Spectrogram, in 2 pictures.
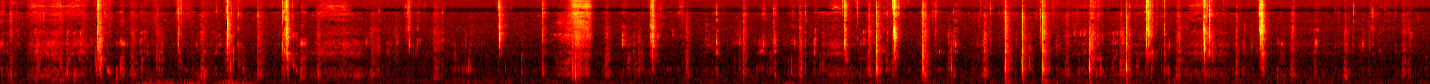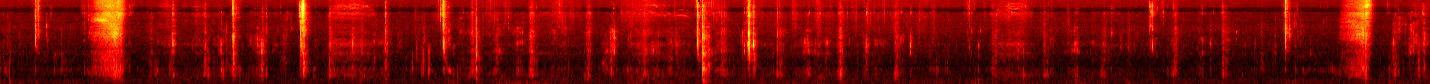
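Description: Close-up chewing of ripe mulberries (oddi), with many small irregular clicks from the mouth throughout. A few louder clicks come about six seconds in, in the middle, and near the end.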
